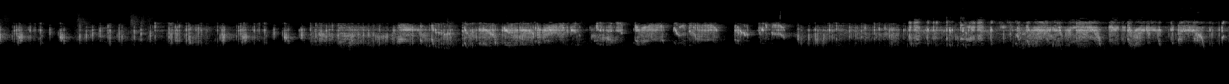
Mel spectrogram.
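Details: Swiftlets at their nest giving a long, unbroken stream of high buzzy rattles and twitters, fast and irregular, swelling slightly louder in the second half.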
